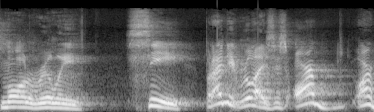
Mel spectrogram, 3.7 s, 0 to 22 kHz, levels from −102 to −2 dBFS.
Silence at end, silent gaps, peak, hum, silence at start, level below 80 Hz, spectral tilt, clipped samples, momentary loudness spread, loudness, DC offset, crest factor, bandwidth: 0 s; none; 0 dBFS; none; 0 s; -60 dBFS; -5.5 dB/octave; under 0.1%; 10 LU; -14 LUFS; under 0.1%; 14 dB; 15.5 kHz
